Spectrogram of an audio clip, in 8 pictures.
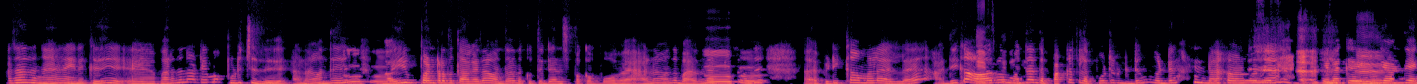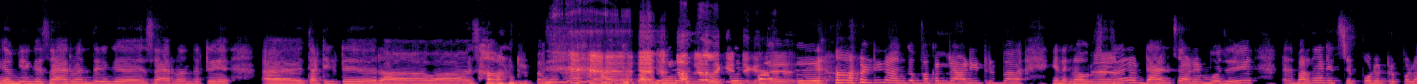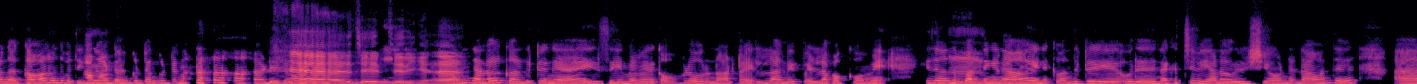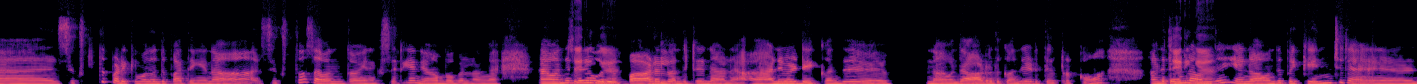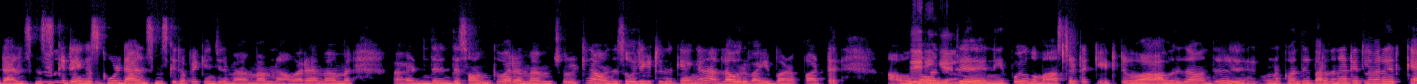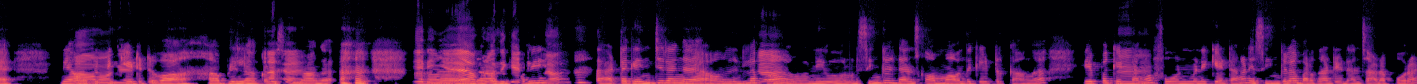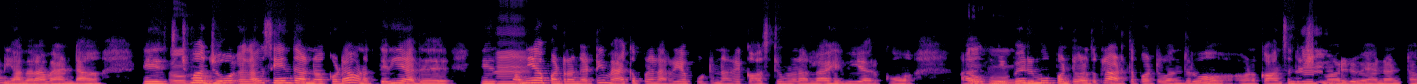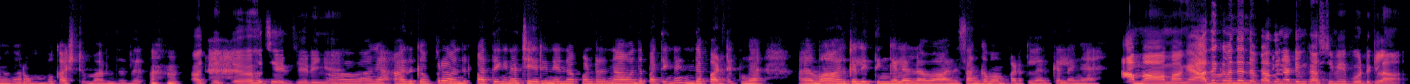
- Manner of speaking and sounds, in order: in English: "வைப்"; laughing while speaking: "டிங்குன்னு ஆவுது"; laugh; singing: "ரா வா சான்டு"; laughing while speaking: "அதனால தான் கேட்டங்க"; laughing while speaking: "அப்டின்னு அங்க பக்கத்துல ஆடிட்டு இருப்பாங்க"; in English: "ஸ்டெப்"; laughing while speaking: "சரி. சரிங்க. அ"; in English: "சிக்ஸ்த்"; in English: "சிக்ஸ்தோ செவன்த்தோ"; in English: "ஆனிவல் டேக்கு"; in English: "வைப்பான"; chuckle; in English: "சிங்கிள் டான்ஸ்க்கு"; in English: "சிங்கிளா"; in English: "மேக்கப்"; in English: "காஸ்டியூம்லாம்"; in English: "ஹெவியா"; in English: "ரிமூவ்"; in English: "கான்சன்ட்ரேஷன்"; chuckle; in English: "காஸ்ட்யூமே"
- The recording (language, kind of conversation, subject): Tamil, podcast, உங்கள் இசைச் சுவை காலப்போக்கில் எப்படி மாறியது?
